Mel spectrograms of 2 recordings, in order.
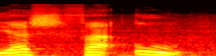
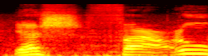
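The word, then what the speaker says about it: يشفع: অধিকাংশ লোক বলে ইয়াশফাউ। ইয়াশফাউ এই আইনের জায়গায় হামজাইনে উচ্চারণ করে, ইয়াশফাউ বলতে হবে, ইয়াশফাউ।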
